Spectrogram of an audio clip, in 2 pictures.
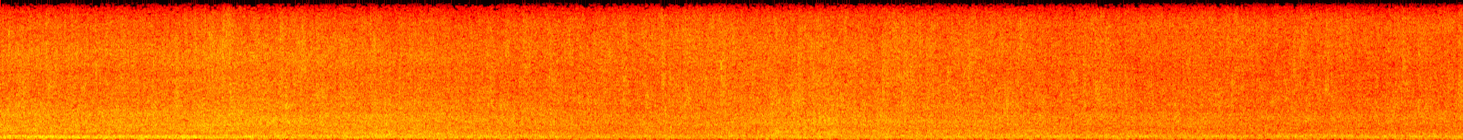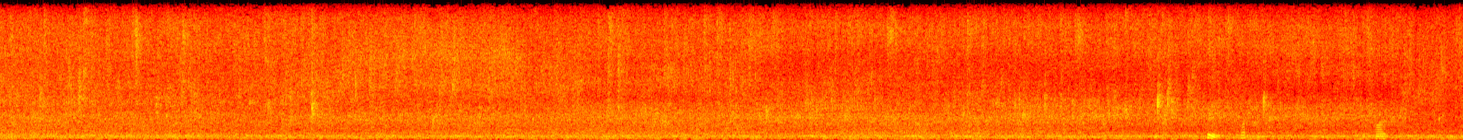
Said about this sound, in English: and this is probably going to be a little loud, because this is rain hitting the patio roof.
